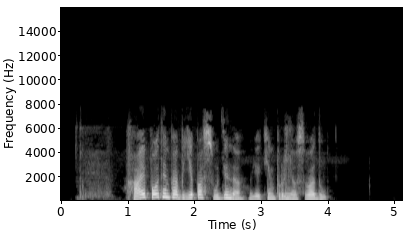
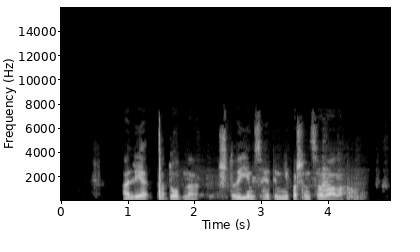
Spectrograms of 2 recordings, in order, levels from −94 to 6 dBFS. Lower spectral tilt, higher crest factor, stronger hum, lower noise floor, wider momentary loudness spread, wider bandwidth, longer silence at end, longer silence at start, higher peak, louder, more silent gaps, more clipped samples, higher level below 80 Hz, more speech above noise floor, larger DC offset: first, -6.5 dB/octave vs -5 dB/octave; about the same, 18 dB vs 20 dB; neither; first, -75 dBFS vs -57 dBFS; about the same, 11 LU vs 9 LU; about the same, 7.2 kHz vs 7.4 kHz; first, 1.15 s vs 0.5 s; about the same, 1 s vs 0.95 s; about the same, 0 dBFS vs -2 dBFS; first, -17 LUFS vs -21 LUFS; neither; neither; about the same, -62 dBFS vs -66 dBFS; first, 60 dB vs 36 dB; neither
